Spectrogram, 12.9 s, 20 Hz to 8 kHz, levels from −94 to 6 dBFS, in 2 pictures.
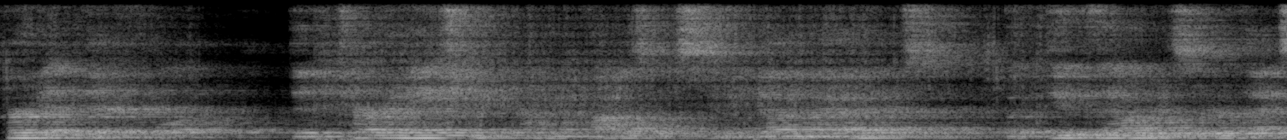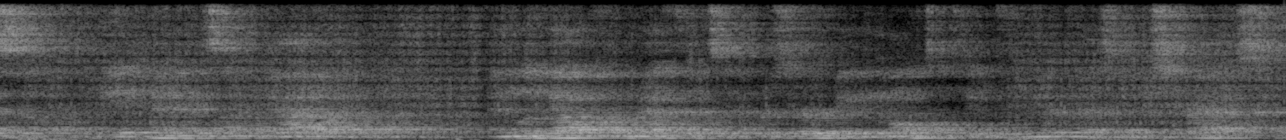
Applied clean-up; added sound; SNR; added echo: neural separator model SepFormer DNS4.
